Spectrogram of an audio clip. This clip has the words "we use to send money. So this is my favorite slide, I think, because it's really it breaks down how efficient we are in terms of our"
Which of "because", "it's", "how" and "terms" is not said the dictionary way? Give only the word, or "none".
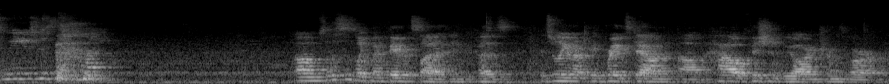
none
